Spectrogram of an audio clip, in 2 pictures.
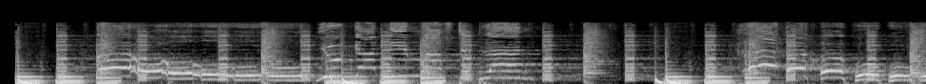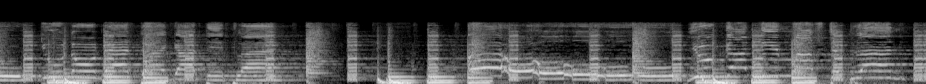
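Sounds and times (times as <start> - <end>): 
reggae music: 0.2 - 18.5.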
